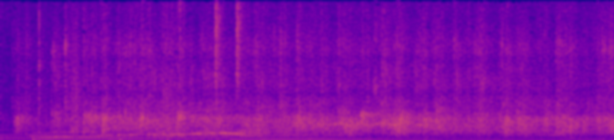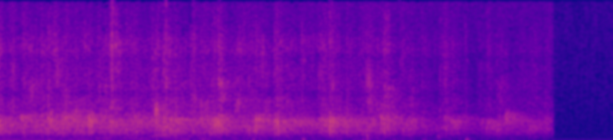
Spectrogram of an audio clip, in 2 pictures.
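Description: Sustained audience applause in a hall welcoming a speaker, with dense, crackling clapping that holds steady for several seconds, a low steady hum beneath it, before thinning out and stopping abruptly near the end.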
